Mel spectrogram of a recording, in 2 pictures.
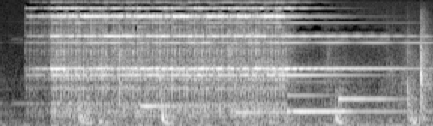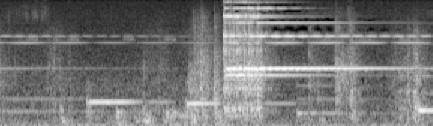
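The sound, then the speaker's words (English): A telephone bell rings in a bedroom in two long, loud bursts separated by a quieter pause, with a few soft knocks in between. “He's dozing in the chair when he's woken by the telephone. Woozily, he gets to his feet and goes inside. He goes into the bedroom to answer the phone.”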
